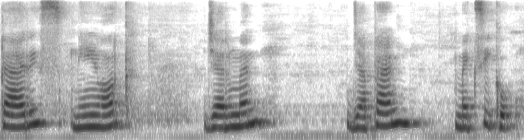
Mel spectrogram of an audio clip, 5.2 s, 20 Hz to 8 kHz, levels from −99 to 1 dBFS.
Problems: none marked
